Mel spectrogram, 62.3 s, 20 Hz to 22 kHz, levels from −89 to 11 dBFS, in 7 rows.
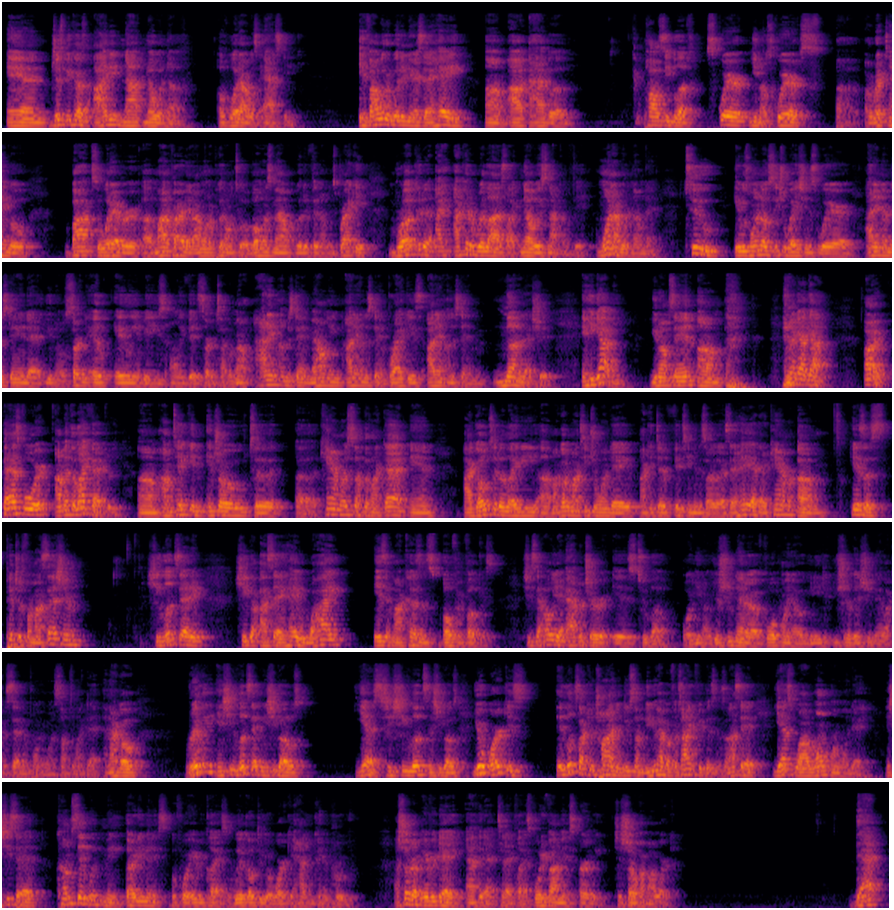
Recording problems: off-mic speech; far
wrong speed, natural pitch; too fast; 1.5 times normal speed
room echo; slight; dies away in 0.3 s

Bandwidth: 14.5 kHz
